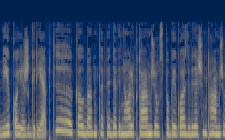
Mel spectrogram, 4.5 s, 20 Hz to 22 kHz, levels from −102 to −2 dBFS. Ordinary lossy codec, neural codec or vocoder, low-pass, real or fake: MP3, 48 kbps; none; 14.4 kHz; real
